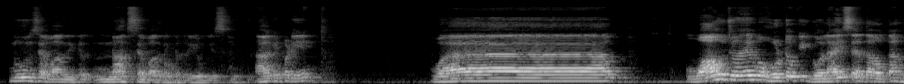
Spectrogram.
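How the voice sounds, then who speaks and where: A man's voice: medium pitch, dark tone. Patient male Quran teacher, chants the letters, distant mic in an echoey room. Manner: patient, repeats each letter in a drawn-out chant. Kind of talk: recorded lesson for children.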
